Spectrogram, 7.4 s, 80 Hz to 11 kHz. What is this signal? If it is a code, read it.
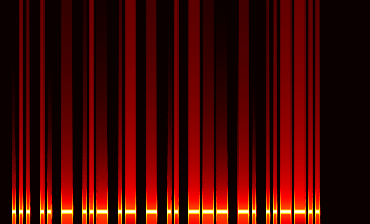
Morse code, heard as a keyed tone, about 17 wpm, 700 Hz. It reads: SITUATION?
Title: Sentences from Top 1200 Words 17wpm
